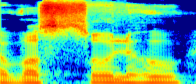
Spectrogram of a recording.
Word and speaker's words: والصلح: طرح نیکسٹ والا یہ الف اور لام کو کلر کیا ہوا ہے، ریڈ کلر ہے یعنی تلفظ نہیں کیا جائے گا، تو یہ ہو جائے گا والصلح، واو جو ہے سواد سے مل جائے گا۔ Next example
